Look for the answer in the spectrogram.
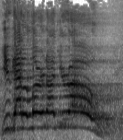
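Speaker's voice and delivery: put-on fiery sermon warning the young; preaching at full force. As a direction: drive it home to the young.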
